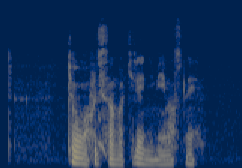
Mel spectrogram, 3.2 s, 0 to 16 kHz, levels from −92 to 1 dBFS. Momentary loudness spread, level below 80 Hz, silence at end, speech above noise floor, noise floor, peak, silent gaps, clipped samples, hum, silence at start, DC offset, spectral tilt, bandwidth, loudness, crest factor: 14 LU; -72 dBFS; 0.55 s; 33 dB; -74 dBFS; -20 dBFS; none; under 0.1%; none; 0.1 s; under 0.1%; -6 dB/octave; 10 kHz; -42 LUFS; 22 dB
